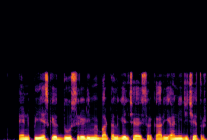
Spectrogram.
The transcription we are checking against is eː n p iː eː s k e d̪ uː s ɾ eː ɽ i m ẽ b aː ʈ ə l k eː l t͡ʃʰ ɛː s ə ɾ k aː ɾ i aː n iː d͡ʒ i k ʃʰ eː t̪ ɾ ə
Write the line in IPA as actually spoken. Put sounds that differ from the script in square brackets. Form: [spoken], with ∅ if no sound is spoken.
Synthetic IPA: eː n p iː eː s k e d̪ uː s ɾ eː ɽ i m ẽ b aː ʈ ə l [ɡ] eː l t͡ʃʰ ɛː s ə ɾ k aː ɾ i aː n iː d͡ʒ i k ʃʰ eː t̪ ɾ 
